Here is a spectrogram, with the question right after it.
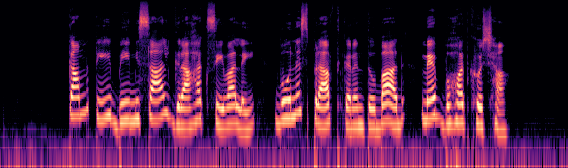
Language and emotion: Punjabi, happy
